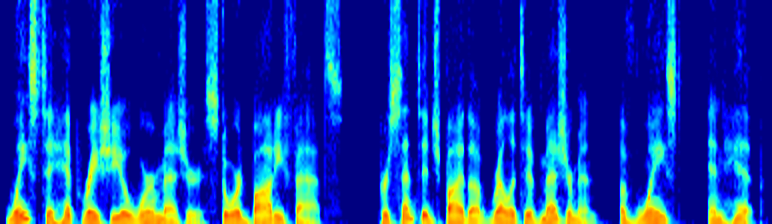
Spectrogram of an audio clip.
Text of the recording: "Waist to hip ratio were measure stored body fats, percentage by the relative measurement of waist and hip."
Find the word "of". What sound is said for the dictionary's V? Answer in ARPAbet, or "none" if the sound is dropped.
V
